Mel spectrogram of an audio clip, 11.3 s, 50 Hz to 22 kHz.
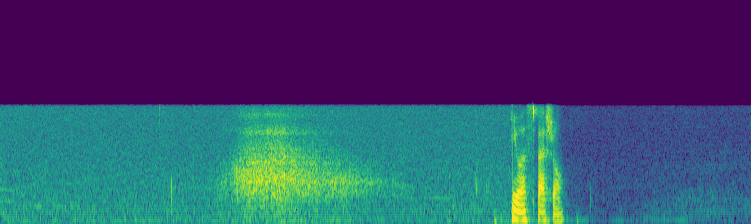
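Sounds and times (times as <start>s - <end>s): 
breathing in through nose, out through mouth: 3.2s - 6.7s
speech: 7.7s - 8.6s.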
